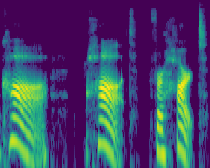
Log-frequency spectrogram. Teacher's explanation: But if you look at Southern British speech, especially upper class Southern British speech, it's non-rhotic, which means they drop R's in certain words. And so car, hot for heart, those R's get dropped.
